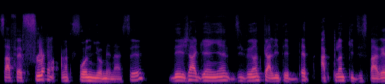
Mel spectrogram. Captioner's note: speaking a foreign language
